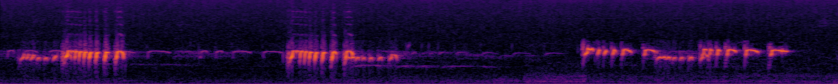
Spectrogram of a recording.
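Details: Melodious local zebra dove in lively song, said to spur other birds to sing: two loud bubbling bursts of rapid coos with lingering soft notes, then a chain of crisp high-low staccato notes.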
